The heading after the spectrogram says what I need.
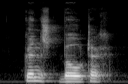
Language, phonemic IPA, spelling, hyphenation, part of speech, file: Dutch, /ˈkʏnstˌboː.tər/, kunstboter, kunst‧bo‧ter, noun, Nl-kunstboter.ogg
- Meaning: a spread used as a butter substitute, especially margarine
